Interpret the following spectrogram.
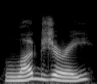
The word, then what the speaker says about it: luxury: like ksh sexual and in luxury and luxurious it sounds like gzh good luxury luxurious I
